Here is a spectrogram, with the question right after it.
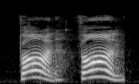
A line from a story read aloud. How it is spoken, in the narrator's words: yelled Malachi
